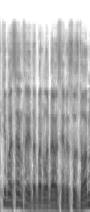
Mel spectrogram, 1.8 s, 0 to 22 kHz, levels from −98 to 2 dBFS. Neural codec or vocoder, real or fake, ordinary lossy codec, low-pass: autoencoder, 48 kHz, 128 numbers a frame, DAC-VAE, trained on Japanese speech; fake; AAC, 48 kbps; 14.4 kHz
